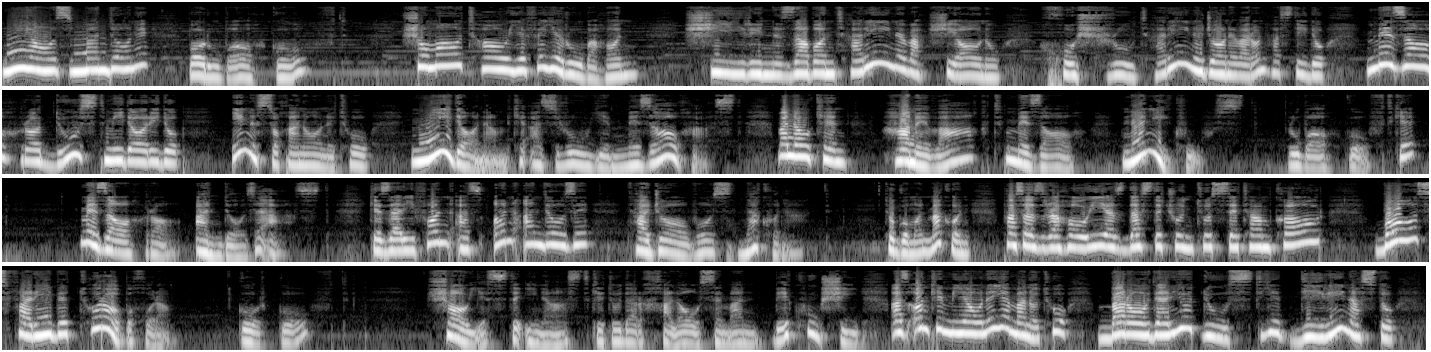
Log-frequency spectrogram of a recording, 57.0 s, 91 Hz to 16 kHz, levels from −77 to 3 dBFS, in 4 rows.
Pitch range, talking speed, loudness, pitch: 155-250 Hz, 95 wpm, -10 LUFS, 200 Hz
